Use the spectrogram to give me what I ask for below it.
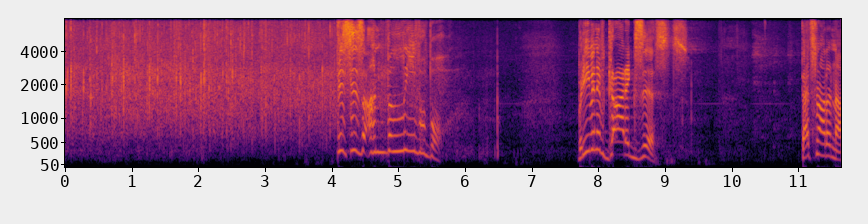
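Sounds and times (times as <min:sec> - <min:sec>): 
audience applause: 0:00.0 - 0:05.0
speech: 0:04.1 - 0:05.7, 0:07.7 - 0:09.4, 0:11.1 - 0:11.6.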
